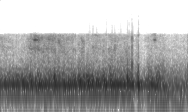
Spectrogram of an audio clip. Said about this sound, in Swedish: Och en bil som kommer in till mig här, det är...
